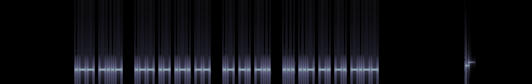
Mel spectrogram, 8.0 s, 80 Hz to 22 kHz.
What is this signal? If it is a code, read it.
Morse code, heard as a keyed tone, about 40 wpm, 700 Hz. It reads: WX WARM AND SUNNY
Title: Common QSO Phrases Encore 40wpm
